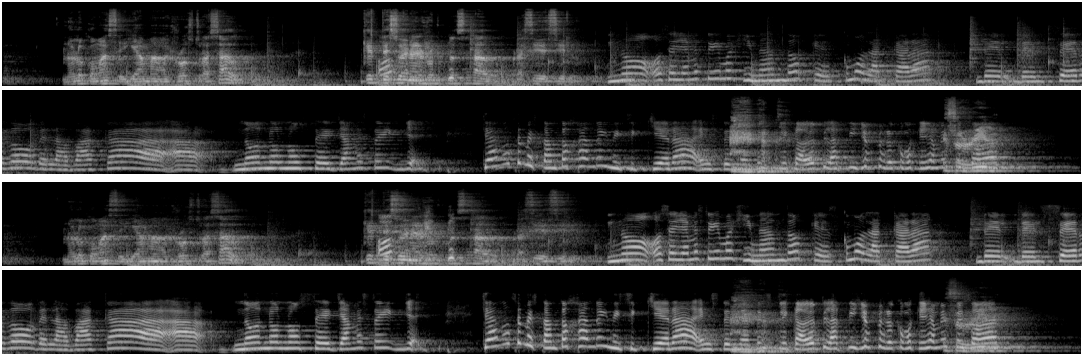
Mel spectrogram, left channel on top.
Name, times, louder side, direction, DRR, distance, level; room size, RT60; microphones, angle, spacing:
voice 1, 0.6-2.5 3.6-5.8 18.1-18.7 20.2-20.8, left 2 dB, 50° left, 8 dB, 1.4 m, -25 dB
sound 1, 1.2-11.2, left 1 dB, 70° left, 2.3 m, -38 dB
voice 2, 6.1-9.3 9.7-15.1 15.6-18.3 18.6-20.8, right 4 dB, 35° right, 15 dB, 0.4 m, -23 dB
18.0 x 7.1 x 8.4 m, 1.4 s
head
